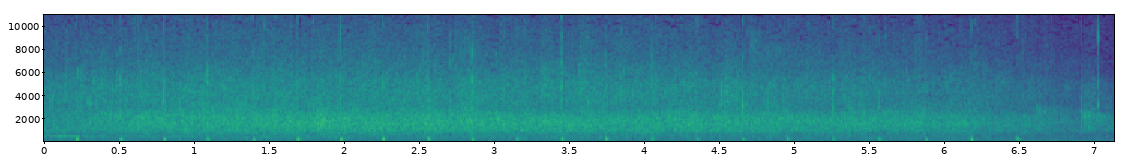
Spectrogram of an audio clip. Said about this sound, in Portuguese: aleluia, aplauda o Senhor.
